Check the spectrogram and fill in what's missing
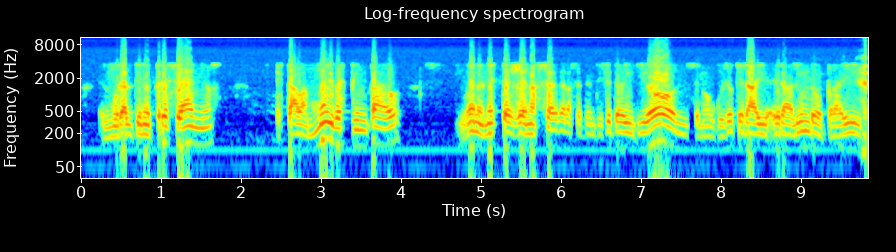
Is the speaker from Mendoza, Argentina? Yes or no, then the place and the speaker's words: yes; San Carlos, Mendoza, Argentina; yo soy demasiado vanidoso como sancarlino, como valletano, digo, como mendocino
